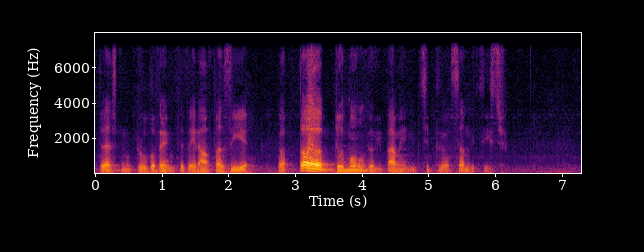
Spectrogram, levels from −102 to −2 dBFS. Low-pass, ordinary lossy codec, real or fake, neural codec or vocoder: 7.2 kHz; none; fake; codec, 24 kHz, 0.9 kbps, WavTokenizer, medium music audio release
